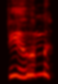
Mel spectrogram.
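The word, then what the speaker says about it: Füm: You got to put see, it's pronounced, it's spelled FUM. F-U-M. But you got to put the umlaut, the little drava there over the U, and it becomes Fume.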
